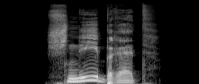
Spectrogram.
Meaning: slab avalanche
- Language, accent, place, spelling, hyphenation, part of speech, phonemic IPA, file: German, Germany, Berlin, Schneebrett, Schnee‧brett, noun, /ˈʃneːˌbʀɛt/, De-Schneebrett.ogg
